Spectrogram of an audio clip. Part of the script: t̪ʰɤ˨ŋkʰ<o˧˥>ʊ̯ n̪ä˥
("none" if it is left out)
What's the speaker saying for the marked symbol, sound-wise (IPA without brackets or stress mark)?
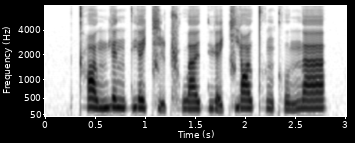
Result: o˩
